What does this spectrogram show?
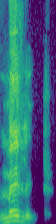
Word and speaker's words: Malik: Yeah, Melik. Am I pronouncing the name right? Melik? Peace and blessings. Malik is the proper pronunciation.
